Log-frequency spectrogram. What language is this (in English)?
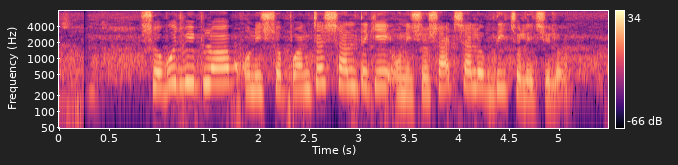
Bangla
